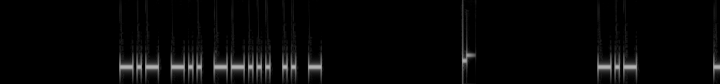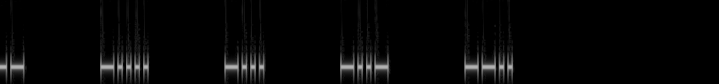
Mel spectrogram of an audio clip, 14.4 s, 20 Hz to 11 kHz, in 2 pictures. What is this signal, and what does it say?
Morse code, heard as a keyed tone, about 28 wpm, spaced as for 14 wpm, 700 Hz. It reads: KD7IT KM6BXZ
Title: USA Call Signs - 6x Character Spacing - 28wpm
